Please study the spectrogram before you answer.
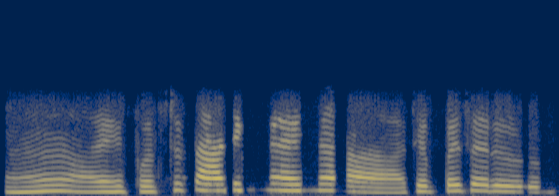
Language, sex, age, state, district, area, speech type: Telugu, female, 18-30, Andhra Pradesh, East Godavari, rural, conversation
